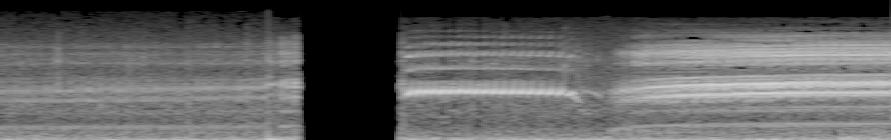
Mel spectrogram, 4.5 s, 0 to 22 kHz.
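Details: Little blue penguins at Oamaru, New Zealand, on 27 October 2023 at feeding time: loud, harmonic braying calls, first a fast pulsed stuttering run, then a sustained, brighter squealing call that swells in loudness, broken by a brief silent gap.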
